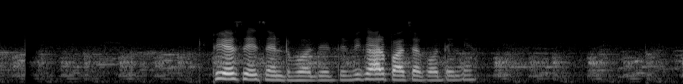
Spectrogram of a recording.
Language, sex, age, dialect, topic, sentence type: Maithili, female, 18-24, Bajjika, banking, statement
